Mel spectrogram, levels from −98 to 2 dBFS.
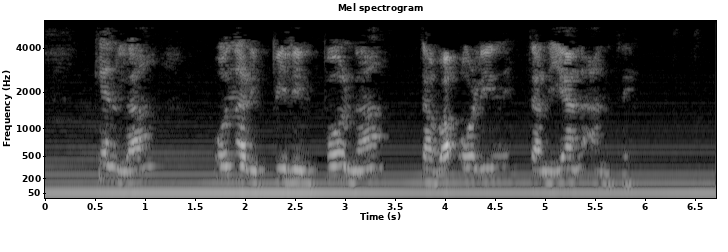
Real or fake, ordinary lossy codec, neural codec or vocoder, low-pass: real; MP3, 32 kbps; none; 5.4 kHz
